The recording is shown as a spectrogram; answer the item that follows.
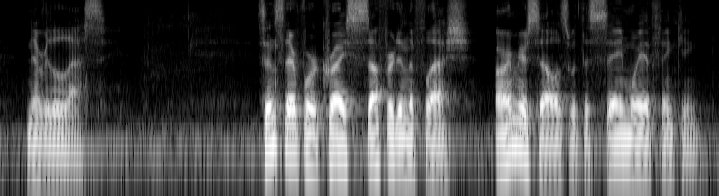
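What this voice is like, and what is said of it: Deeper, rougher voice than usual. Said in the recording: “my voice is a little different today. Either I'm preparing for my next career in radio, or I have the lingering effects of a cold.”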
